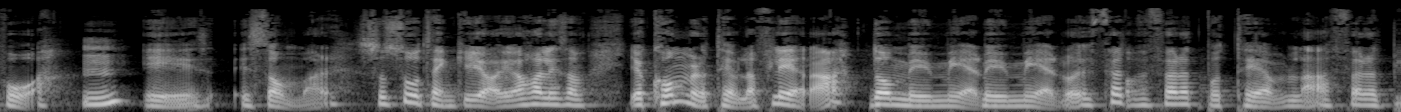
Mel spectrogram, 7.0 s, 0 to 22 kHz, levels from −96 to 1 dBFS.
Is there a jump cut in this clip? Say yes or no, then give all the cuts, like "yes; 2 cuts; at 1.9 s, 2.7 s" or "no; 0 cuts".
yes; 4 cuts; at 4.4 s, 4.9 s, 5.6 s, 6.0 s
